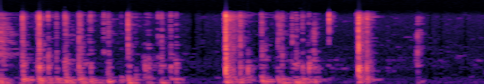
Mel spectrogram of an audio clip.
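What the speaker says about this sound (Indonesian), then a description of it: "Dia ke web browser, kita ketikkan dia google.com." Fingers type quickly on a computer keyboard in close, crisp bursts of clicking keystrokes separated by short pauses, ending with a few isolated key presses.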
